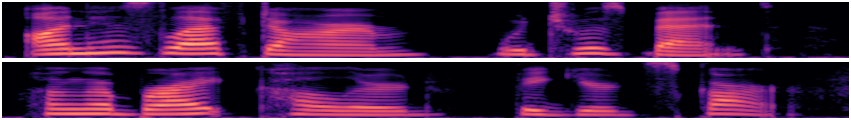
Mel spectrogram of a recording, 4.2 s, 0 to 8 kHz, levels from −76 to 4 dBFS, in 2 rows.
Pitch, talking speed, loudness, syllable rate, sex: 225 Hz, 185 wpm, -20 LUFS, 4.9 syllables/s, female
